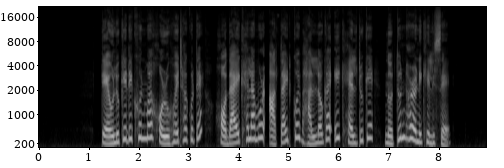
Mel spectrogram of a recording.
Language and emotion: Assamese, surprised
